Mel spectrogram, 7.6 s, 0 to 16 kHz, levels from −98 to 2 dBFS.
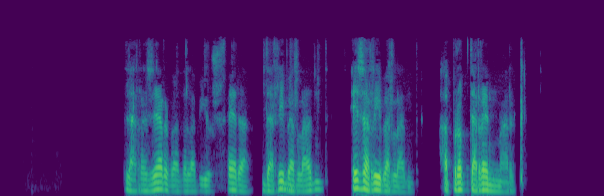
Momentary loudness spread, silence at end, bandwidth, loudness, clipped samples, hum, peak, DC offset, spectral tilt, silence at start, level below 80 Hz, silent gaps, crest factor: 17 LU; 1.1 s; 7.8 kHz; -27 LUFS; under 0.1%; none; -6 dBFS; under 0.1%; -7.5 dB/octave; 1.55 s; -60 dBFS; 3.17-3.27 s, 4.14-4.38 s, 5.29-5.49 s; 22 dB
